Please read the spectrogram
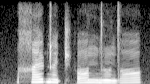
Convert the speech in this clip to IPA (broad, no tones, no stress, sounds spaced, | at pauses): χ ɛ ɖ ɐ̃ t͡ʃʼ ɔ n d ũ d ɔ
